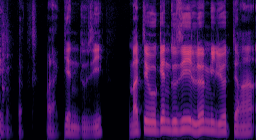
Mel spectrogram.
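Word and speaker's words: Guendouzi: l'OM game Douzi voilà j'ai bien le prononcer parce qu'on vient de me reprendre pas le prononcer donc voilà gaine Douzi Matteo gain Douzi le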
